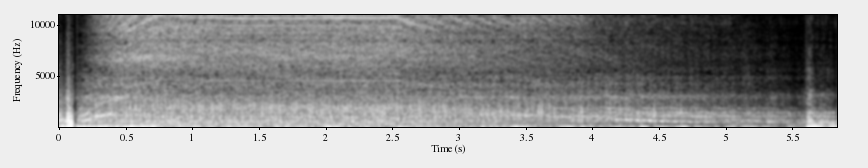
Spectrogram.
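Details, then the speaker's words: Bosch GSH 11 E demolition hammer, 21 years old, before repair: the motor spins up with a harsh, gravelly roar and uneven rumble, then coasts down; bearings gone, with no sparks, so the armature is hopefully fine; worn armature bearing. "now we can hear a totally different tone out of this one that's rough so there's bearings gone on this but the main thing is there's no sparks so hopefully the Armature is all right"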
